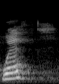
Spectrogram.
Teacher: the th sound often becomes a CH sound in words like with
